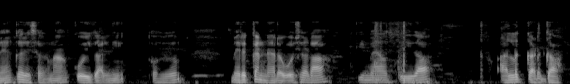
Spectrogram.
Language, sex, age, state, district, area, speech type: Dogri, male, 18-30, Jammu and Kashmir, Kathua, rural, spontaneous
